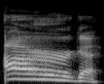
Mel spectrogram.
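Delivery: loud, drawn-out frustrated yell; shouted "arg". Retold or imitated. Host voicing a viewer's chat message, yelling.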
